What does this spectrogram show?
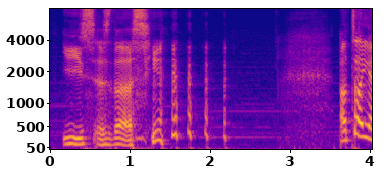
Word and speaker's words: Ys: ellie's room for east remember back in the day when people used to call it wise you know what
